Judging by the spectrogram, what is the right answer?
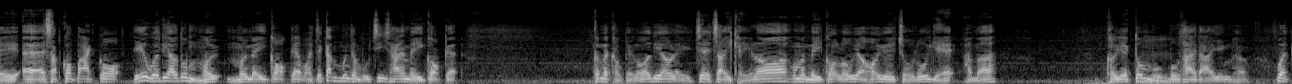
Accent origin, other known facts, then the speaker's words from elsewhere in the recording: Hong Kong; 我哋香港人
